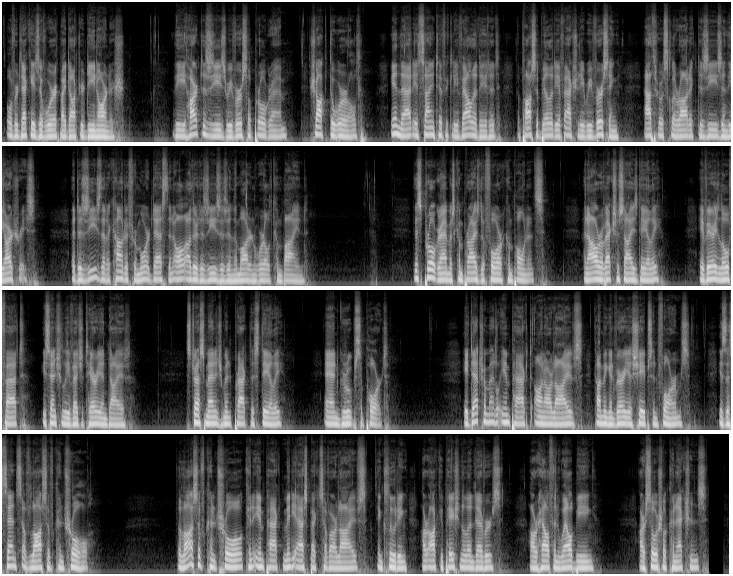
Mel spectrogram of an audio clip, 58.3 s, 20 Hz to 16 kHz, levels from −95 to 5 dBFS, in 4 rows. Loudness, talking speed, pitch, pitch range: -17 LUFS, 120 wpm, 125 Hz, 100-135 Hz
